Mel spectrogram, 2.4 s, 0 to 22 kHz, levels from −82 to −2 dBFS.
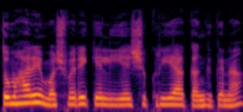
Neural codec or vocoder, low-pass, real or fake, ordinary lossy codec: none; 19.8 kHz; real; MP3, 64 kbps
